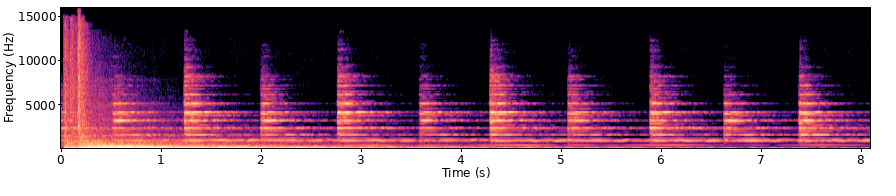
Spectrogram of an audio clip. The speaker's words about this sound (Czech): Při zaznění poplašného zvonu na soudcově domě se venku brzy schromáždil dav lidí.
